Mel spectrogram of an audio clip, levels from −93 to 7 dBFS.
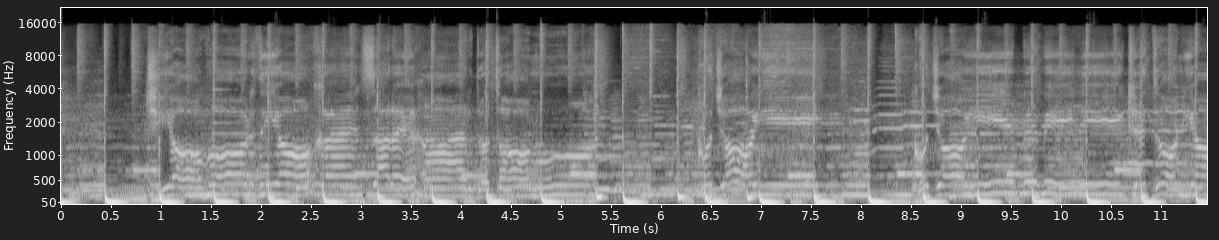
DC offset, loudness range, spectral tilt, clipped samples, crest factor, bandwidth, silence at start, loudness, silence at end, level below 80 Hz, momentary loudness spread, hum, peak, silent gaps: under 0.1%; 1 LU; -5 dB/octave; under 0.1%; 10 dB; 16 kHz; 0 s; -12 LUFS; 0 s; -14 dBFS; 3 LU; none; 0 dBFS; none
